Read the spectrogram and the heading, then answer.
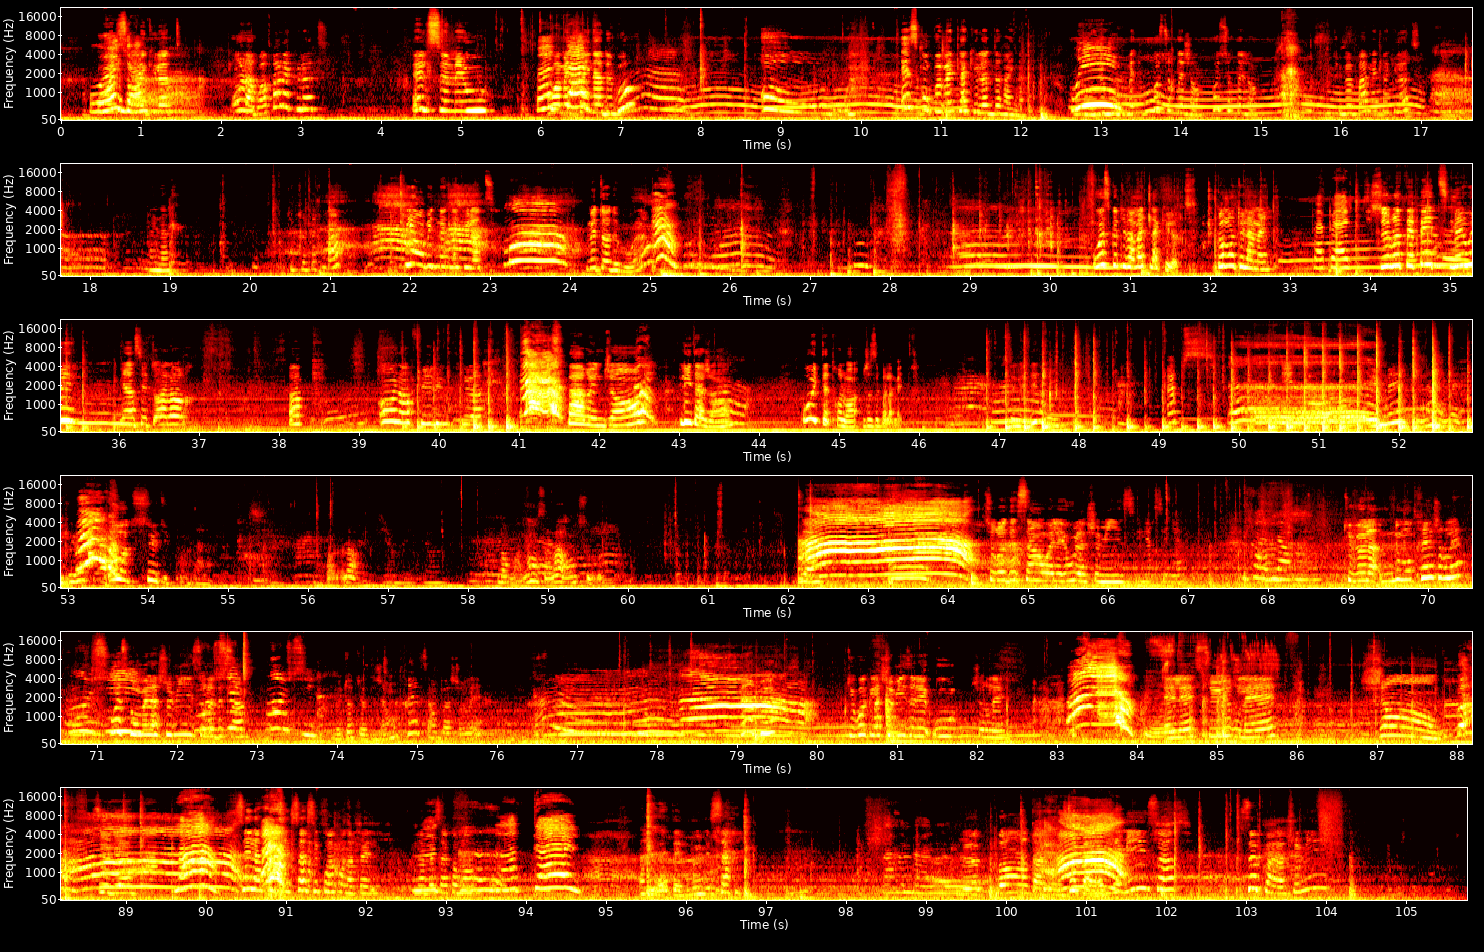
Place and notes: Quartier des Bruyères, Ottignies-Louvain-la-Neuve, Belgique - Escalpade school
Escalpade school is a place intended for children who have intellectual disability, learning disability and physical deficiency. This school do Bobath NDT re-education (Neuro Developpemental Treatment).
This recording is a course. A professor explains where to wear socks and panties. She shows the wrong places : on the hands, on the head, in aim children physically understand the place is wrong.
Ottignies-Louvain-la-Neuve, Belgium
